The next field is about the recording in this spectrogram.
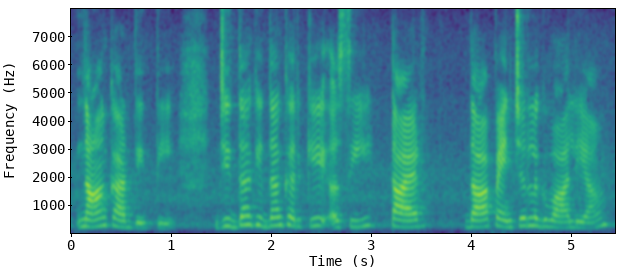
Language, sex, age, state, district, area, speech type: Punjabi, female, 18-30, Punjab, Mohali, rural, spontaneous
